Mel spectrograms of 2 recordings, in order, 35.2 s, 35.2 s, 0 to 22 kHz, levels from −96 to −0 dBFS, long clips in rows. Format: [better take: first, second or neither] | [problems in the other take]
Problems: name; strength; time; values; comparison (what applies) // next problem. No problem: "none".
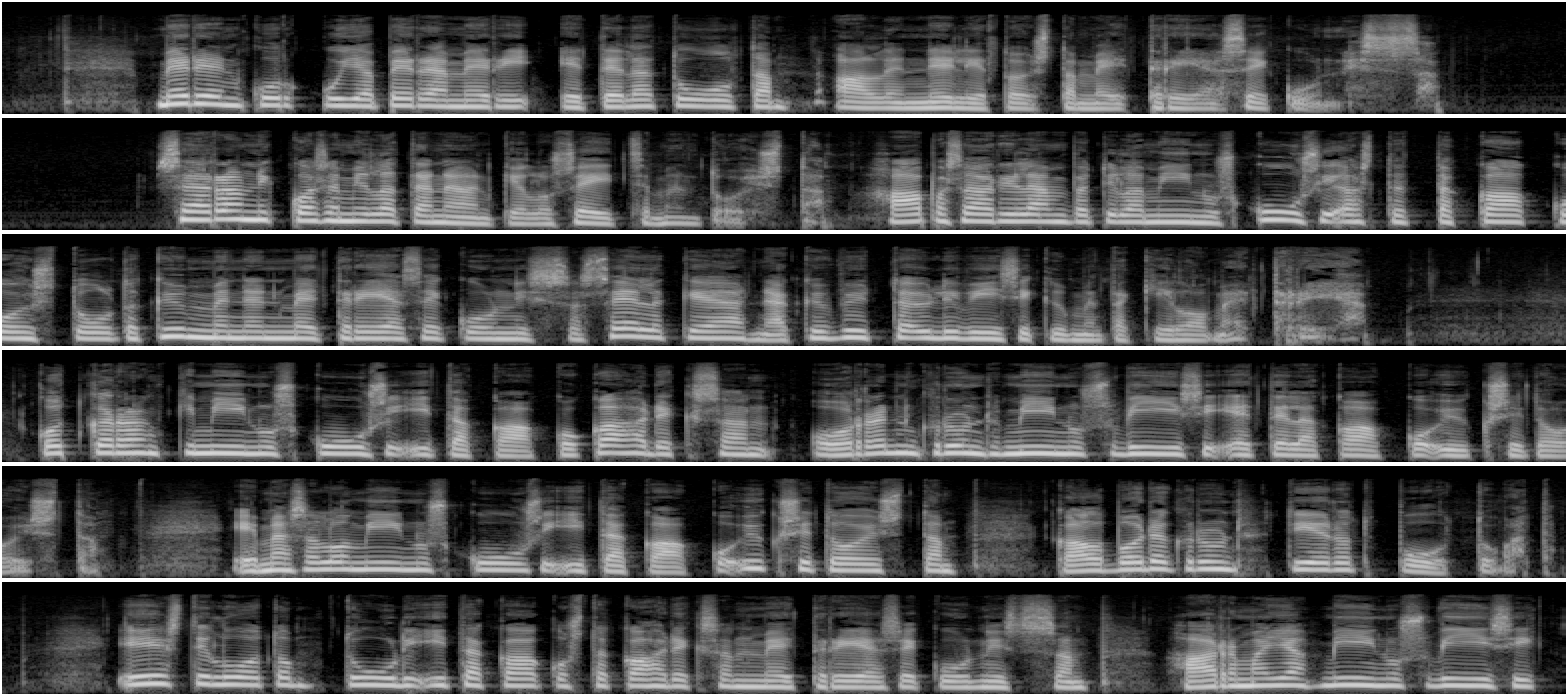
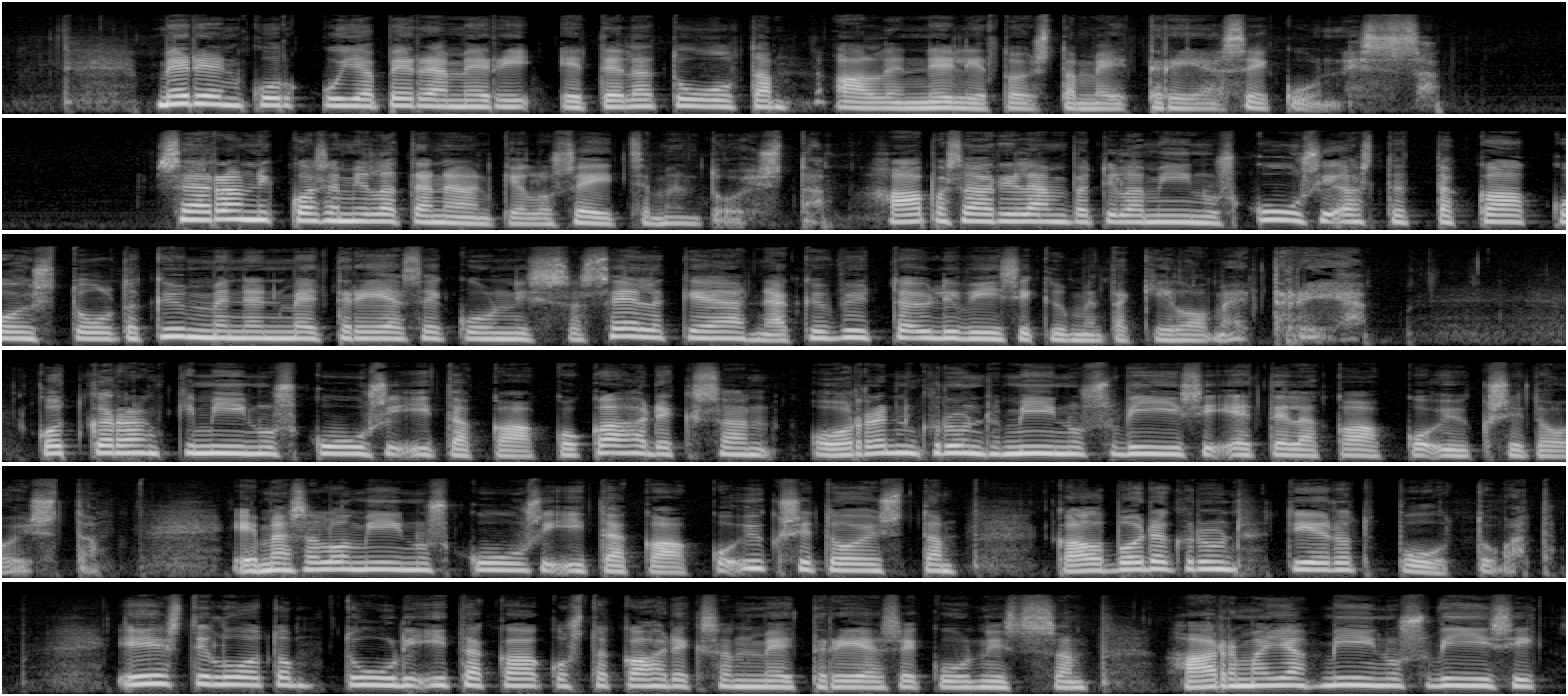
neither | none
